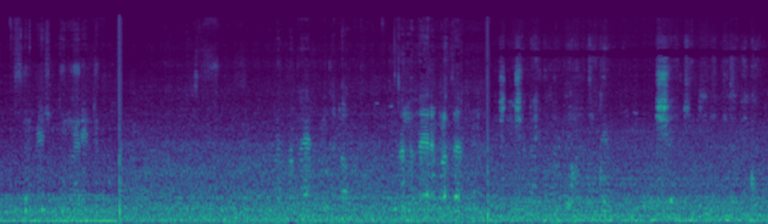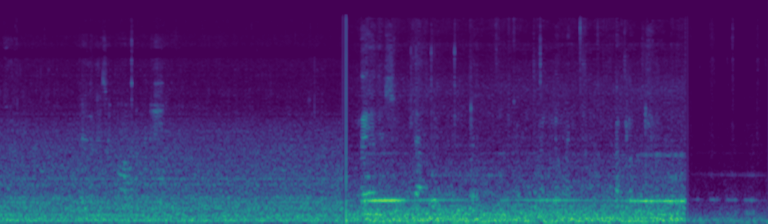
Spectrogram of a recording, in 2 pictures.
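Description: A plane's engines roar steadily.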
